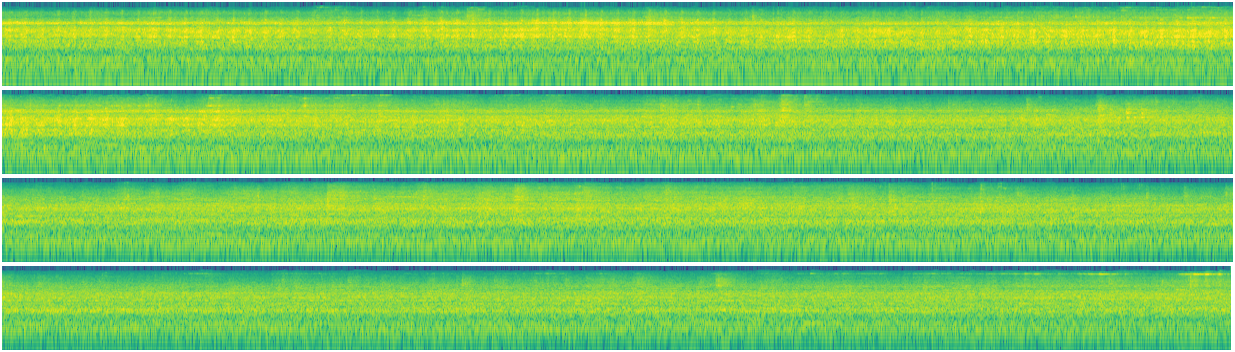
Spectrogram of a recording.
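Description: Passenger train coaches rolling past on a flooded track: a steady rumble of wheels on rails with faint clacks. A low hum is strong at first and fades out over the first several seconds.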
